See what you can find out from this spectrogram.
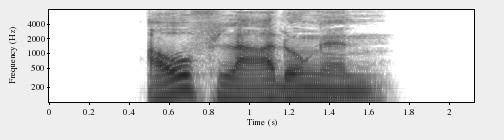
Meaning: plural of Aufladung
- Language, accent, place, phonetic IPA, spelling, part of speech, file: German, Germany, Berlin, [ˈaʊ̯fˌlaːdʊŋən], Aufladungen, noun, De-Aufladungen.ogg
